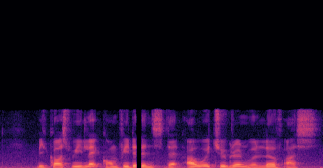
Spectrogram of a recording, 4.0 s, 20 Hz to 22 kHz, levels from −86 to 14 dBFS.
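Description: At 1.71 s the speech drops into a block of digital silence lasting about 74 ms, ending at 1.78 s. The samples are replaced by zeros with no fade, unlike a faded dropout or concealment that smooths the gap.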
